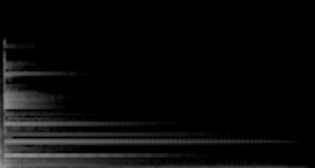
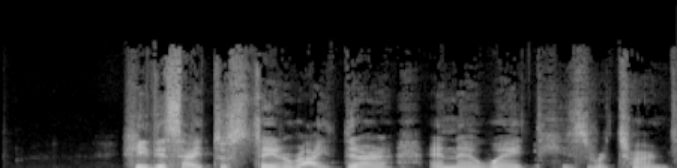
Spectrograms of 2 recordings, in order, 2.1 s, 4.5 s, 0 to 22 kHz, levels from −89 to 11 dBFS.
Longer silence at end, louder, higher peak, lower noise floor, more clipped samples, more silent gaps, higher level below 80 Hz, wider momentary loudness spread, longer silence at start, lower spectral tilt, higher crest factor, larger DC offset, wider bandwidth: first, 0.7 s vs 0 s; second, -38 LUFS vs -19 LUFS; second, -18 dBFS vs -2 dBFS; about the same, -67 dBFS vs -69 dBFS; neither; neither; second, -66 dBFS vs -58 dBFS; first, 25 LU vs 10 LU; second, 0 s vs 0.85 s; second, -0.5 dB/octave vs -3 dB/octave; about the same, 24 dB vs 20 dB; neither; about the same, 16 kHz vs 16.5 kHz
